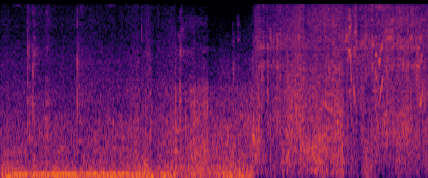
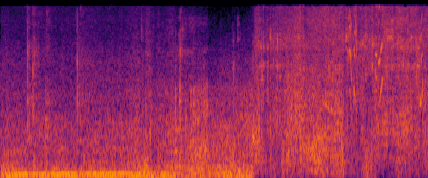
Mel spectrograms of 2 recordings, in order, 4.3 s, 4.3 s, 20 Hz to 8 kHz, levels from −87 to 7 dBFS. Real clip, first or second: second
